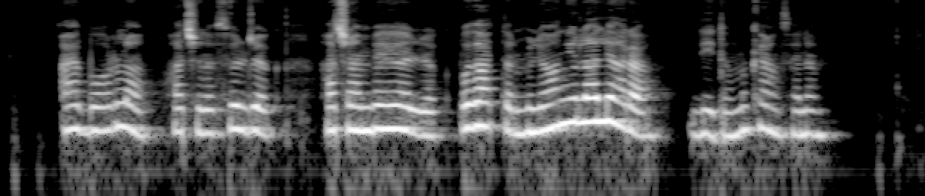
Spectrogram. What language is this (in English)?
Turkmen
